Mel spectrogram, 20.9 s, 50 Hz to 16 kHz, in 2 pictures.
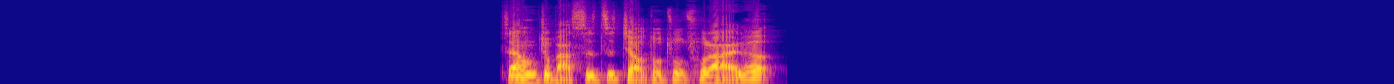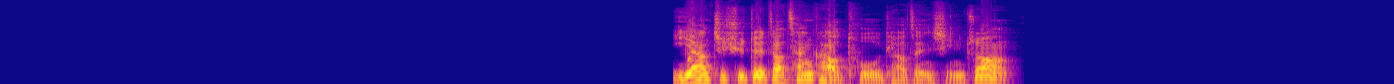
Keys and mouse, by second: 1.8-3.5 middle drag, 3.9-5.4 middle drag, 5.7 middle click, 7.3 KP_1, 8.7 shift+middle click, 9.2 Tab, 9.8 shift+drag, 11.4 Tab, 12.0-12.4 shift+drag, 15.7 right click, 16.5 right click, 16.9 Tab, 17.4 shift+click, 17.8 Tab, 18.2 shift+drag, 18.3 shift+middle click, 18.6 middle drag, 19.0 shift+drag, 19.6 click, 20.4-20.9 drag.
